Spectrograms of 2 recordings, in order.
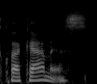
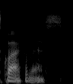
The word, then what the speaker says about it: Clackamas: Clackamas Oregon Clackamas Clackamas maybe I'm saying it wrong maybe it's clockamus I think it's Clackamas okay I believe you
